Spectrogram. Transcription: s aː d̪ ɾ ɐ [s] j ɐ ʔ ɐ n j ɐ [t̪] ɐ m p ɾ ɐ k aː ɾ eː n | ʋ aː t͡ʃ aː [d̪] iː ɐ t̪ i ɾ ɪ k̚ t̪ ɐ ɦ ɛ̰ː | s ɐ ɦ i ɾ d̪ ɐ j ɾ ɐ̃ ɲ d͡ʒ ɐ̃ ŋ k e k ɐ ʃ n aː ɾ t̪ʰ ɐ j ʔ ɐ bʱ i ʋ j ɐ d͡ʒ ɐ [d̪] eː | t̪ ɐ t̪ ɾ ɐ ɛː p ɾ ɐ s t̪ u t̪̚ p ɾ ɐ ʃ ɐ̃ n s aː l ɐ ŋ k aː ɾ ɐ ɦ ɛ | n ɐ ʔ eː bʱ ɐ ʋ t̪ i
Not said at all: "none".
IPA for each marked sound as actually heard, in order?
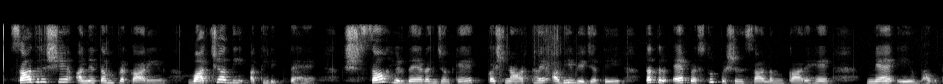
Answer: ʃ, t̪, d̪, t̪

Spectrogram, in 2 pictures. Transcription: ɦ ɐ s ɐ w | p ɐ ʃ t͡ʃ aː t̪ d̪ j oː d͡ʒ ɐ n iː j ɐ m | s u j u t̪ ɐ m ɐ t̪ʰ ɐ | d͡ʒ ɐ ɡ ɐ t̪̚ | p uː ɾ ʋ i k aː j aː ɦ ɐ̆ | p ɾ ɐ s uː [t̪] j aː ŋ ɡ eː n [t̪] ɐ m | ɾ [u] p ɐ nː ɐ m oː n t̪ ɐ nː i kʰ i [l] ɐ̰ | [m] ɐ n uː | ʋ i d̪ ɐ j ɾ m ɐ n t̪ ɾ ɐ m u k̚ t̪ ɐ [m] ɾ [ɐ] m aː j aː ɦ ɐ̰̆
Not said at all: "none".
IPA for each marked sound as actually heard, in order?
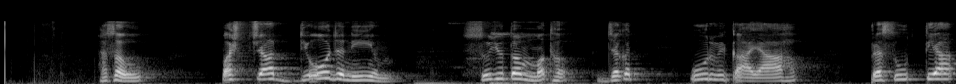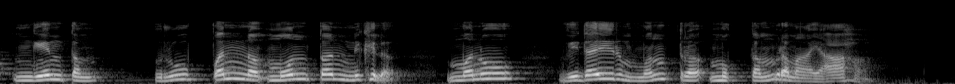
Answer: t̪, t̪, uː, l, m, m, ɐ

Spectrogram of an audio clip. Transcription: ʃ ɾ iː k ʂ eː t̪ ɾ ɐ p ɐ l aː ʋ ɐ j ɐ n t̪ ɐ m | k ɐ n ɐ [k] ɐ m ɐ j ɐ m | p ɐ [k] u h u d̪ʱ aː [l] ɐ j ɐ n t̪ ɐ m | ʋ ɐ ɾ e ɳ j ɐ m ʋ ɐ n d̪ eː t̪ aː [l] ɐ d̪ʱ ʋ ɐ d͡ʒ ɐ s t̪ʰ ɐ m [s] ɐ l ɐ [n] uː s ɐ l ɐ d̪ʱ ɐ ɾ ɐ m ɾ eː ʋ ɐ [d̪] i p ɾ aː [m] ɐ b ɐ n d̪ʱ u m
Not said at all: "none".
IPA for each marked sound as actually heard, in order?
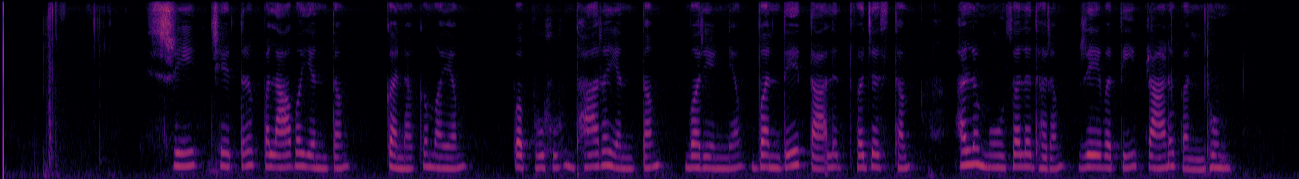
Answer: k, p, ɾ, l, h, m, t̪, ɳ

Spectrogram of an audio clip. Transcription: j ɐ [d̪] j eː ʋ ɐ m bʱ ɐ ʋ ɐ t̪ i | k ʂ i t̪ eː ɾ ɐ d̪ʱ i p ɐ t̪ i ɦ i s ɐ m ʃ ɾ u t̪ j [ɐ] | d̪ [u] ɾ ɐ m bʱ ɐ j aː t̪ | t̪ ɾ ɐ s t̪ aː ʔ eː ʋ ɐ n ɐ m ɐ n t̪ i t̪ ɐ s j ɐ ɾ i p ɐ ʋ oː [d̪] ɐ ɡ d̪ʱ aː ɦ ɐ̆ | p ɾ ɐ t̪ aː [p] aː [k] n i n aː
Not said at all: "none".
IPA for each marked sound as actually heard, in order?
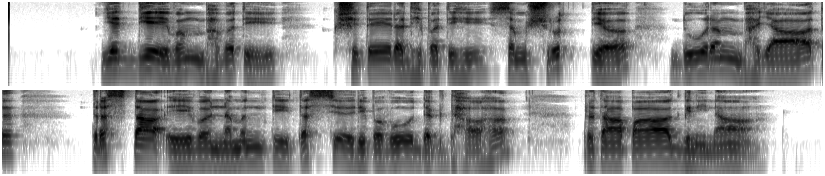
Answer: d̪, ɐ, uː, d̪, p, ɡ

